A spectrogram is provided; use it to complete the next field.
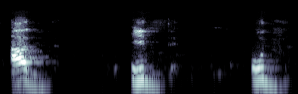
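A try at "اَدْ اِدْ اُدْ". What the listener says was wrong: তো দালের মতো কলকলার মতো হইতেছে, যেমন আদ,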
